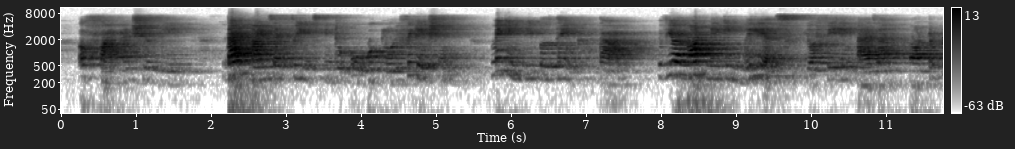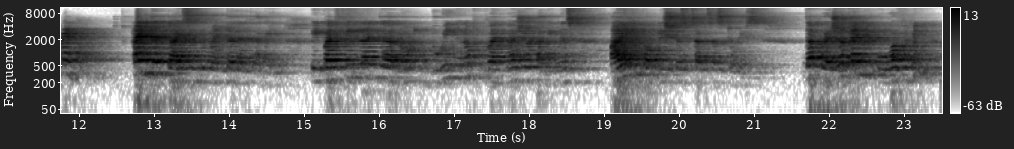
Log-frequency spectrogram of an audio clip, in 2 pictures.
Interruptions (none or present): none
